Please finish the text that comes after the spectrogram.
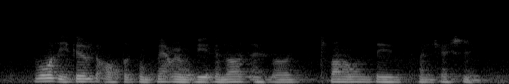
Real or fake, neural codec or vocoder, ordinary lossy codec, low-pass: fake; codec, 16 kHz, 0.5 kbps, FunCodec, trained on Chinese and English, 25 frames a second; none; 5.4 kHz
